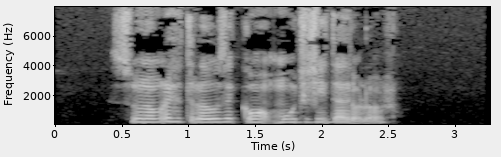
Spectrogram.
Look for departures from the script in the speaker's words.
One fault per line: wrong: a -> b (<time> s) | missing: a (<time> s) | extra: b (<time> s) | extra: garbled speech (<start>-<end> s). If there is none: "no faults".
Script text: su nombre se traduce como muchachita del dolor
missing: del (2.2 s)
